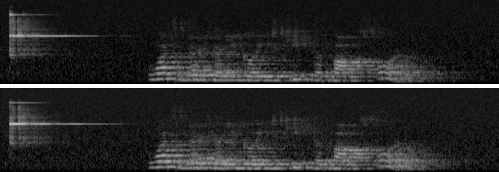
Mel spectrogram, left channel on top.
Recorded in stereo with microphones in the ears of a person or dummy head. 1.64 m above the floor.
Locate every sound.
0.1 s a bicycle bell: 25° left (ahead or behind), 8 m
1.5 s a woman speaking: 10° left (ahead or behind), 9.5 m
